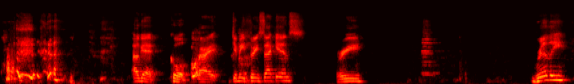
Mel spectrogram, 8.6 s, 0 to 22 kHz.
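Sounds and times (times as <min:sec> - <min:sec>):
laughter: 0:00.0 - 0:01.7
speech: 0:00.3 - 0:00.9, 0:02.0 - 0:05.6, 0:08.0 - 0:08.6
short car horn toot: 0:06.3 - 0:06.7.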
